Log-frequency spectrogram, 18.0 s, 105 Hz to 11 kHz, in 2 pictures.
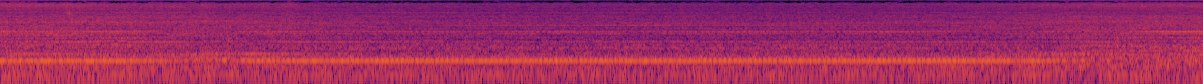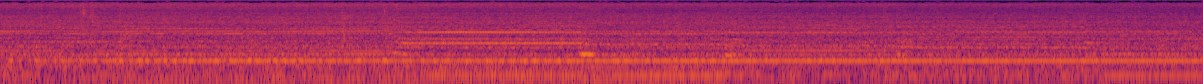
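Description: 2007 Kia SKT-15 CNC lathe running under power: a steady machine hum with a constant whine. A second set of higher tones comes in about twelve seconds in and drops away a couple of seconds later.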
